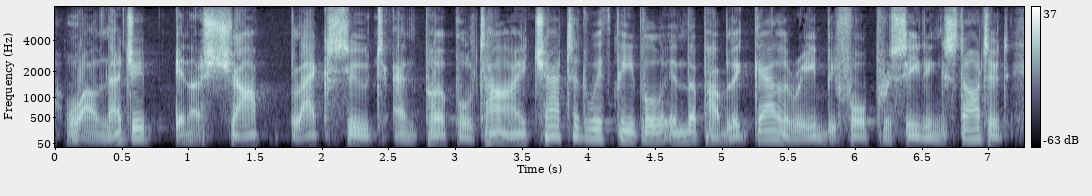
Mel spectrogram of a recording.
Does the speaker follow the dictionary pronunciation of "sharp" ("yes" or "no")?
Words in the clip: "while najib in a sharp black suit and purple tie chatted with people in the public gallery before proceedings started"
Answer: yes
